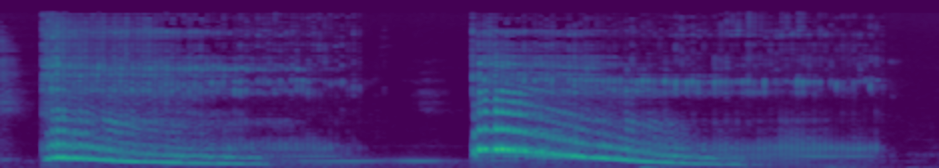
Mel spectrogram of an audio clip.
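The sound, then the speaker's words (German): Two buzzy lip trills done as a vocal warm-up exercise, lips together with air let through, each a fluttering, motorboat-like hum that slides smoothly from a higher pitch down to a low one, performed alone with a short pause between them. “Oder eine ganz beliebte Übung ist Lippenflattern.”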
